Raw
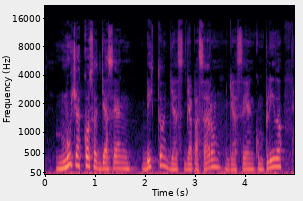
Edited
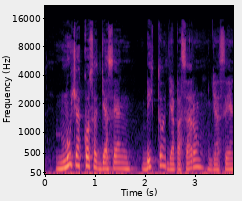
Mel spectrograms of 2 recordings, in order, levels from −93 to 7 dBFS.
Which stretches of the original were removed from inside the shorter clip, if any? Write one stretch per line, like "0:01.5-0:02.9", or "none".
0:02.4-0:02.8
